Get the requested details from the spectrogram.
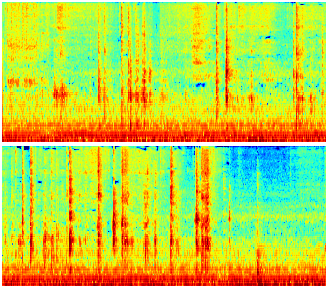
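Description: A cup knocks and clinks against a metal pan.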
